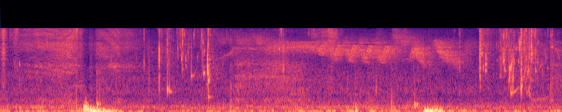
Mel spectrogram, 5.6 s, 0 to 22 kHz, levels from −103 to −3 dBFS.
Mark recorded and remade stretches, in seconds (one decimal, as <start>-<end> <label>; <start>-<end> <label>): 0.0-5.6 recorded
